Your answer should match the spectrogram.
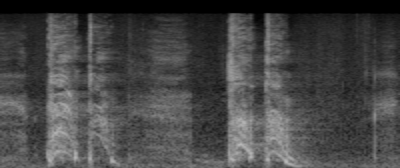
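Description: A man clearing his throat twice, once about half a second in and again just past two seconds, the second time with a steeply falling pitch.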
